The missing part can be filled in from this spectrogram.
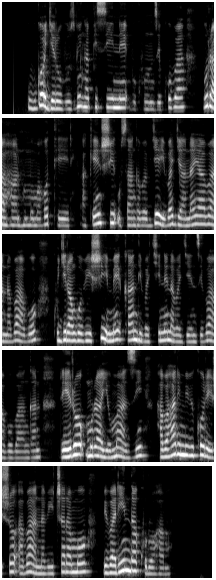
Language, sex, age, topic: Kinyarwanda, female, 25-35, education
